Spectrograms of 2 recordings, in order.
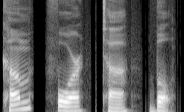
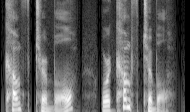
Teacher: The or sound disappears completely. The middle gets compressed.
